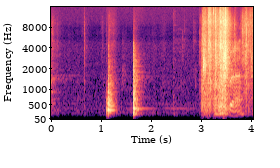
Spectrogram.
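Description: Tarot deck handled and shuffled by hand: two short knocks as the deck is squared, then, near the end, a riffle shuffle, with the cards flicking rapidly through one another.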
